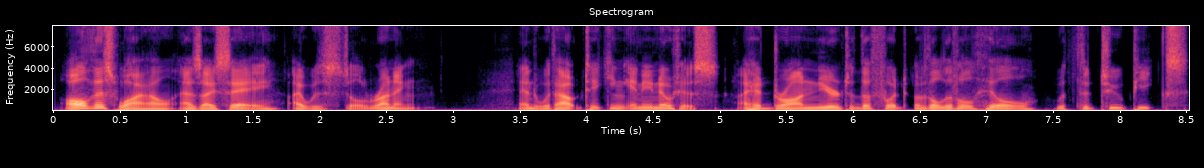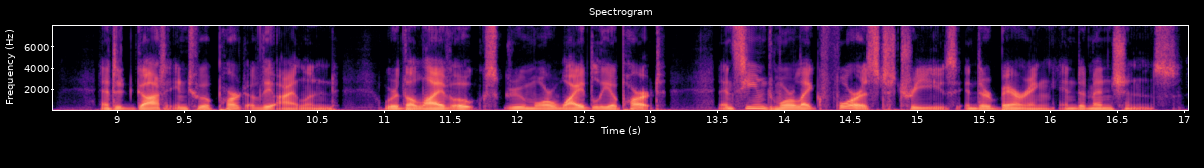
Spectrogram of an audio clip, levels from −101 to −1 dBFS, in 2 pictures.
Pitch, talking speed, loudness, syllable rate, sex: 110 Hz, 205 wpm, -23 LUFS, 5.3 syllables/s, male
